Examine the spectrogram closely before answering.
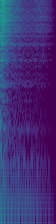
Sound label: swing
